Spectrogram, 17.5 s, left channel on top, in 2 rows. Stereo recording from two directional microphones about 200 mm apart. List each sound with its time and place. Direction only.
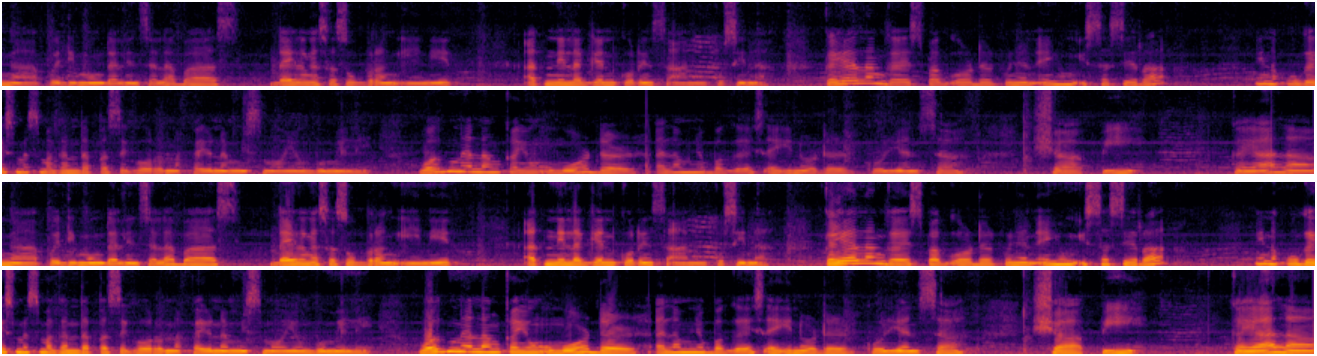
0.0 s a woman's voice: 15° right (ahead or behind)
